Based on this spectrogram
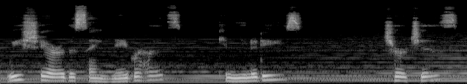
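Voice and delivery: calm unhurried meditation voice with pauses; guided meditation. Acted. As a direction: guide them gently through each breath. Leads a breathing meditation.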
